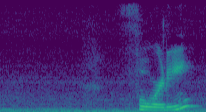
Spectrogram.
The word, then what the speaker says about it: forty: Did you hear the difference? Duh. Tuh.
